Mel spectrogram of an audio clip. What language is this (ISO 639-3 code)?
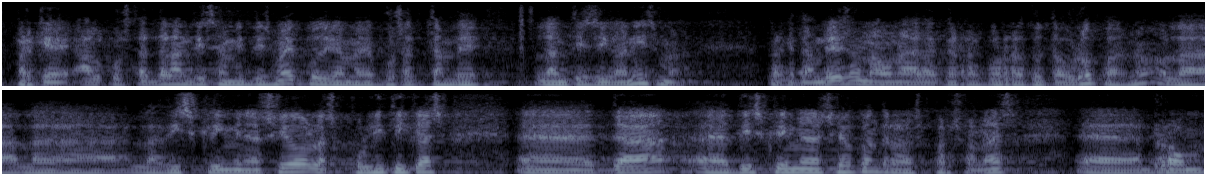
cat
